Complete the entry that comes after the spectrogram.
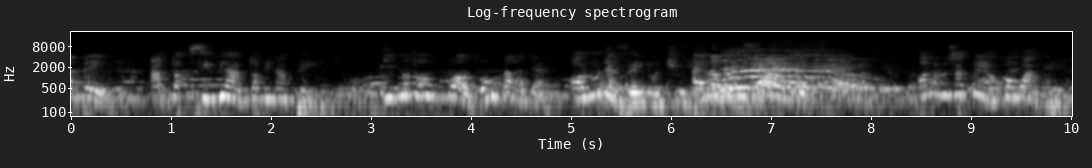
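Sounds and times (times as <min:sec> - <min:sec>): overlapping voices praying: 0:06.0 - 0:08.5.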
